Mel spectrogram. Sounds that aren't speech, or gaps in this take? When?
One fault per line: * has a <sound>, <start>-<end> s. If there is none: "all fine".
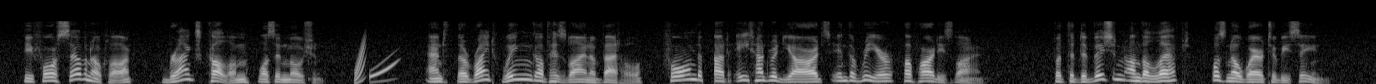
* has a chirp, 3.5-4.0 s
* has a dropout, 7.0-7.1 s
